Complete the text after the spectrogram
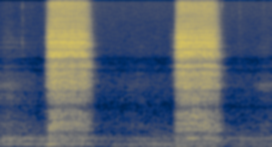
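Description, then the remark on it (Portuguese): A voice makes two separate 'shh' hisses, each about half a second long and separated by a short pause, demonstrating the weak 'ch' sound in pronunciation practice. They are loud, sounding like an angry cat's hiss. “Já o segundo som é o do CH fraco, aquele que é tipo um som de um gato zangado, chiando.”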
